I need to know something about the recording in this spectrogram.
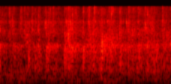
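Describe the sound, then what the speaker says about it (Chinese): Audience applause at a Lions Clubs International award ceremony, a steady wash of many hands clapping close and fairly loud for a couple of seconds with no voices on top. "是不是跟他鼓掌一下？"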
